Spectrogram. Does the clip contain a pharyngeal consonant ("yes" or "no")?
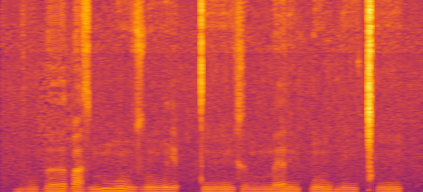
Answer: no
